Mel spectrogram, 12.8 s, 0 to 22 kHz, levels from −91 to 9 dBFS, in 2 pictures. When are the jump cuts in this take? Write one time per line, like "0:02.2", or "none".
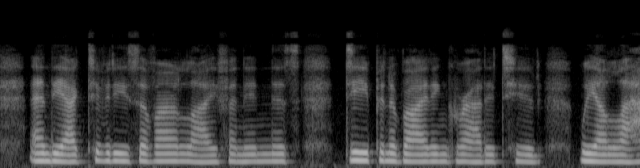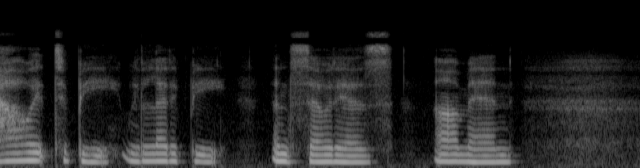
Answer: none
